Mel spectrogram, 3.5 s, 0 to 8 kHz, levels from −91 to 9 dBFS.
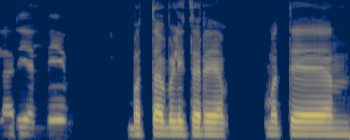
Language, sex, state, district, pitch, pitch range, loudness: Kannada, male, Karnataka, Bellary, 140 Hz, 135-145 Hz, -19 LUFS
